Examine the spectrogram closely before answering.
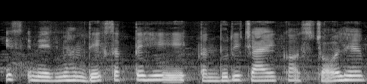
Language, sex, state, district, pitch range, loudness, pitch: Hindi, female, Madhya Pradesh, Bhopal, 175-205 Hz, -14 LUFS, 185 Hz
